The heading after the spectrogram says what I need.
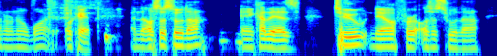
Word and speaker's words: Osasuna: Fourth place, Asunia. How do you say that? Fourth place, Asunia? Osasuna? Osasuna. Osasuna. Okay, got it.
